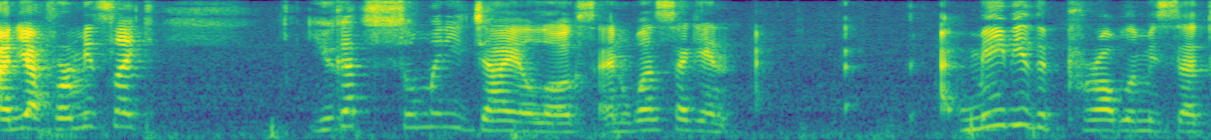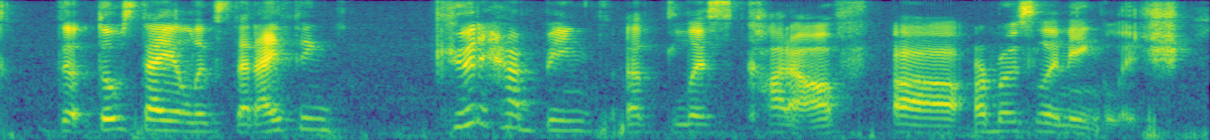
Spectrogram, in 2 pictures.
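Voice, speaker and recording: A woman's fairly high voice with a non-native accent, lively intonation, a moderate pace, long and frequent pauses, and noticeable background noise. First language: not English. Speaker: film podcast guest. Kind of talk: casual chat. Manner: halting, repeats words.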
